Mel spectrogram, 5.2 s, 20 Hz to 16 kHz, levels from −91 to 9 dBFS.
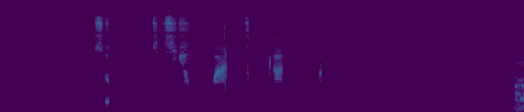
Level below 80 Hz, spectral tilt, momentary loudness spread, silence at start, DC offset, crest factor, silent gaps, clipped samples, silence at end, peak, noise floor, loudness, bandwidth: under -90 dBFS; 1 dB/octave; 8 LU; 0.95 s; under 0.1%; 26 dB; 1.10-1.51 s, 1.58-1.63 s, 1.89-2.13 s, 2.27-2.69 s, 2.83-5.13 s; under 0.1%; 0 s; -42 dBFS; under -90 dBFS; -62 LUFS; 11 kHz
